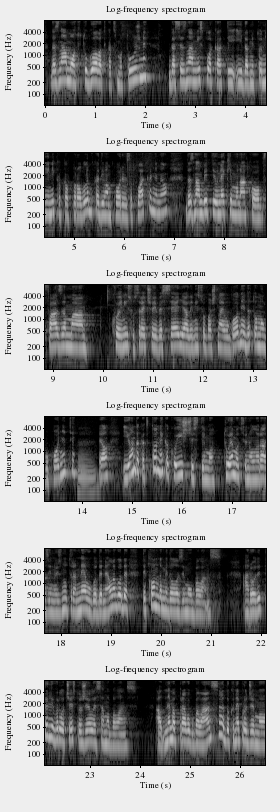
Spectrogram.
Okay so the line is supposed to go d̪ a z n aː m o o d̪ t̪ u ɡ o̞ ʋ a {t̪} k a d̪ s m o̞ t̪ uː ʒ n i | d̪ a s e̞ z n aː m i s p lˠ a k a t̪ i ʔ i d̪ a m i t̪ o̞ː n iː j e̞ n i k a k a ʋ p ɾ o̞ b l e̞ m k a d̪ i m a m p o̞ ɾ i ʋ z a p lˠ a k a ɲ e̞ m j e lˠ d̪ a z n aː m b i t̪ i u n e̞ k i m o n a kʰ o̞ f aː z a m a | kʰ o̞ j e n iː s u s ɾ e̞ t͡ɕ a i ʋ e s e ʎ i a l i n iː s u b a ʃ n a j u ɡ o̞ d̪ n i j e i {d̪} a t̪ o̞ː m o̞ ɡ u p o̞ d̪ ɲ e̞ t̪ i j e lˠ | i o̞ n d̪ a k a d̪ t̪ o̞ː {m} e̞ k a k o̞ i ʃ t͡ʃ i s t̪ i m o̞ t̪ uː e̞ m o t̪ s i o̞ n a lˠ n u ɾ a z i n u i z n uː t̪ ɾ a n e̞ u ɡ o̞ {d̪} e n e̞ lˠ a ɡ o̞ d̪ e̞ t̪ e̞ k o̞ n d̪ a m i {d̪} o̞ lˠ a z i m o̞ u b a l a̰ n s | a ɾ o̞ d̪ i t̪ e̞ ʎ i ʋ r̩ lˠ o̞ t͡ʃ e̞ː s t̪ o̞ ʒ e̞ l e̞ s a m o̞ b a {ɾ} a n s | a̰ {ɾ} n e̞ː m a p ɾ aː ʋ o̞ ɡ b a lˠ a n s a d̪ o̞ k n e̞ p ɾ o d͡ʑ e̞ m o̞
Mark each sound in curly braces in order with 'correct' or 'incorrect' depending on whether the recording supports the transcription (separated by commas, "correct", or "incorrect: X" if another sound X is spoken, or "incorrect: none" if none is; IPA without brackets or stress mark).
correct, correct, incorrect: n, correct, correct, incorrect: l, incorrect: l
